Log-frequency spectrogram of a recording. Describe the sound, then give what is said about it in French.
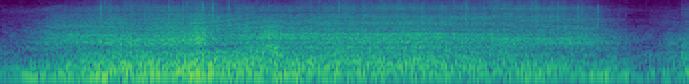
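A kitchen blowtorch used on a macro roars with a steady hiss of flame, rushing and even for about four seconds with a faint low rumble underneath and no voices. “c'est le bruit du chalumeau sur le macro.”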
